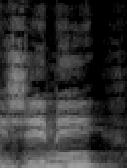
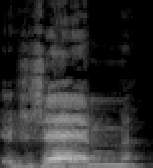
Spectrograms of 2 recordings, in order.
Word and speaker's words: j'aime: Make sure not to say j'aimais, but instead say j'aime.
